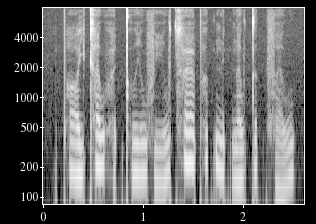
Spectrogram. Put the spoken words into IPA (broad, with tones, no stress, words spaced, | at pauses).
pʰɔː˨jkʰɐ˧w hɵ˨t̚kʷʰiː˧wfiː˨˥w t͡sʰœː˥pʰʊ˥k̚ n̪ɪ˨k̚n̪ɐ˨˧wt̪ʊ˧k̚ fɐ˨˥w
